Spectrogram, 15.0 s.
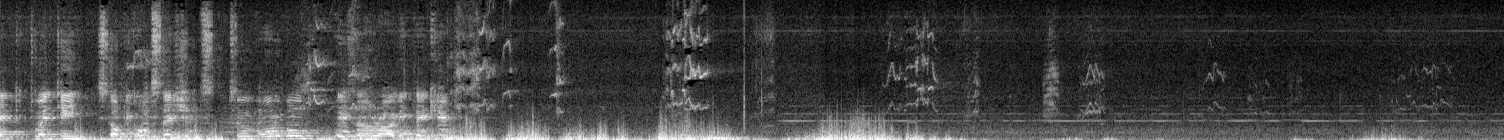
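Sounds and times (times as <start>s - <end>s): wind buffeting microphone: 0.0s - 15.0s
small birds chirping: 4.5s - 5.8s, 6.6s - 7.8s.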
